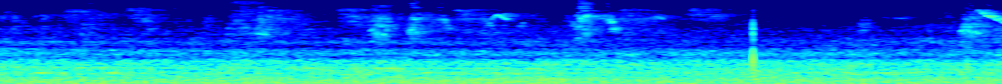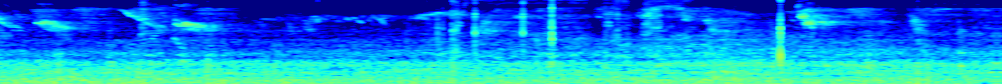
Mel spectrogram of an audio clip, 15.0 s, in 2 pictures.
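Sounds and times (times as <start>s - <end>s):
small birds chirping: 6.4s - 15.0s.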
